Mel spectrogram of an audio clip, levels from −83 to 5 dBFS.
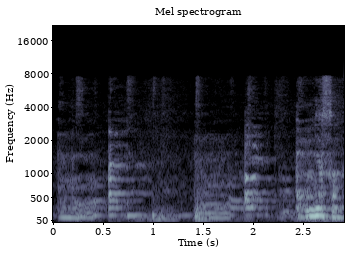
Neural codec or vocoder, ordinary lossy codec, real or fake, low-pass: codec, 16 kHz, 4 kbps, FreqCodec, larger model; none; fake; none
